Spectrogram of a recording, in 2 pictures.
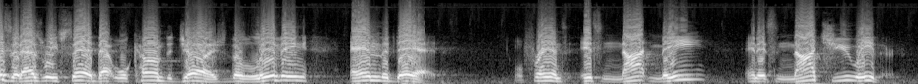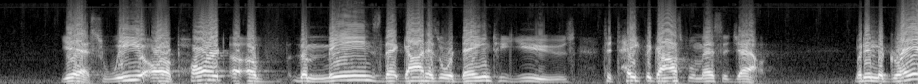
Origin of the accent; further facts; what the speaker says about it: United States; we as American Christians in 2023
